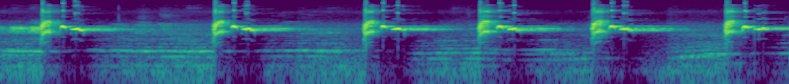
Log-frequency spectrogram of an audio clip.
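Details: Garuda-style song of a sooty-headed bulbul from Pidie, Aceh, Indonesia: six clear whistled phrases, each starting with a quick upward flick and trailing into a steady ringing tone, spaced about one second apart.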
